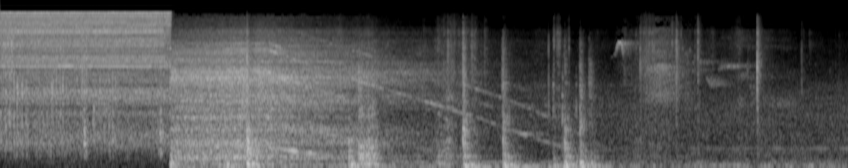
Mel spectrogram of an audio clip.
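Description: Handheld vacuum cleaner running with a steady rushing hiss. It is switched off about two seconds in, and its motor winds down in falling whines. A few knocks follow as the vacuum is handled.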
